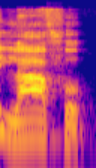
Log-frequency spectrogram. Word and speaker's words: laugh: जैसे कि लाफ, LAUGH, यहां पर GH घ बनता है जबकि इससे, परंतु इसकी आवाज नहीं आ रही है।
